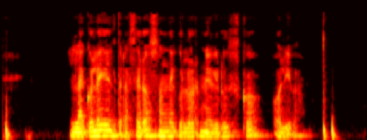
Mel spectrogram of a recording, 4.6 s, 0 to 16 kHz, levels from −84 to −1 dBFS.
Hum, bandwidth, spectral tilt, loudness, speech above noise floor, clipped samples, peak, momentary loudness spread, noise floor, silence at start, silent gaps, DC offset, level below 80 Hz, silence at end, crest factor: none; 11 kHz; -7 dB/octave; -24 LUFS; 39 dB; under 0.1%; -4 dBFS; 10 LU; -61 dBFS; 0.05 s; none; under 0.1%; -50 dBFS; 0.4 s; 20 dB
